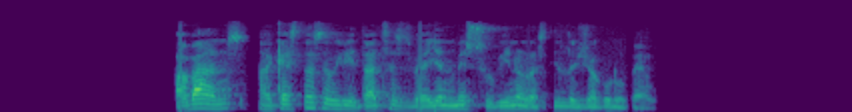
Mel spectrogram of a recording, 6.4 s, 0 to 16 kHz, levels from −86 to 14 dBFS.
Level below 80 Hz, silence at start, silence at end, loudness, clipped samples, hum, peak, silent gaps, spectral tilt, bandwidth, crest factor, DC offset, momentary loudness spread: -68 dBFS; 1.3 s; 1.5 s; -29 LUFS; under 0.1%; none; -6 dBFS; 1.88-1.93 s; -4.5 dB/octave; 7.8 kHz; 26 dB; under 0.1%; 12 LU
